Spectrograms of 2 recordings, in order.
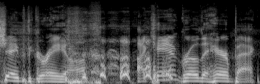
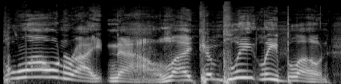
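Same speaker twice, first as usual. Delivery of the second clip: mind blown; 8 semitones higher, much slower than usual. Real, not acted. Stunned by the show's success.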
